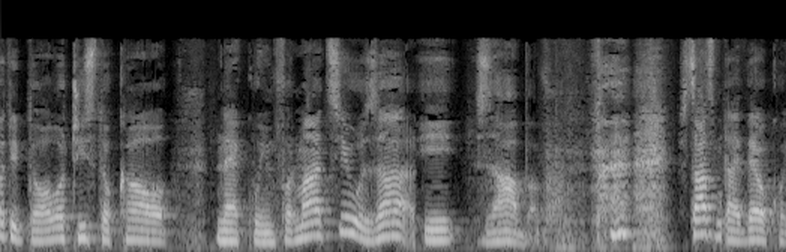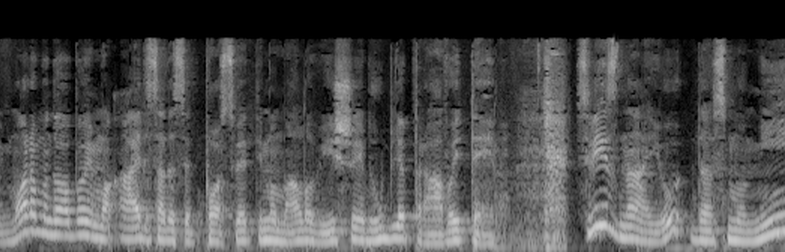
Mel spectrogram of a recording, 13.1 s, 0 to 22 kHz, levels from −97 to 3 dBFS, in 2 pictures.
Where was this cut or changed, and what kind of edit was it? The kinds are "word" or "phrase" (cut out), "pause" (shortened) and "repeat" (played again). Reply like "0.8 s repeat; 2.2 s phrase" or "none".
3.5 s word; 6.0 s word; 8.2 s word; 9.6 s word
